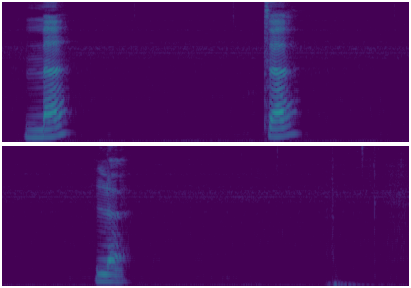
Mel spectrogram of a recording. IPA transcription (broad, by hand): ə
